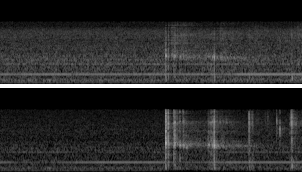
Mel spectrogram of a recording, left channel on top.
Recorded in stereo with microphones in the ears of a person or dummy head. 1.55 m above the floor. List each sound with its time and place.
1.6 s chewing: 70° right (ahead or behind), 1.5 m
